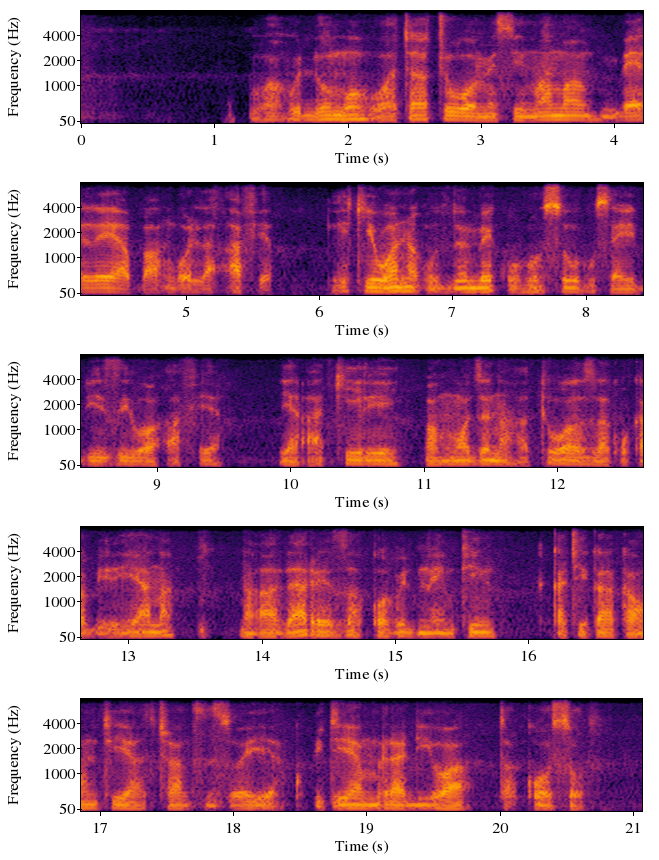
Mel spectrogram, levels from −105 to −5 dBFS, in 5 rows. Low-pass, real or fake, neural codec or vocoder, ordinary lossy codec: 7.2 kHz; fake; codec, 16 kHz, 2 kbps, FunCodec, trained on LibriTTS, 25 frames a second; Opus, 32 kbps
